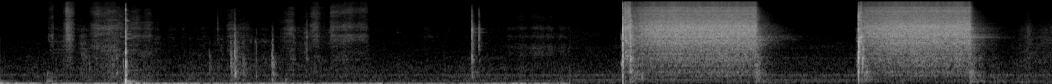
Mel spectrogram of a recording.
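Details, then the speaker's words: Jeep rear air locker that stopped engaging, air line unplugged at the locker: two sharp bursts of air hiss about a second each; air is reaching the locker, so the supply is fine. "we just unplugged it from the locker to see if we were getting air we are"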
